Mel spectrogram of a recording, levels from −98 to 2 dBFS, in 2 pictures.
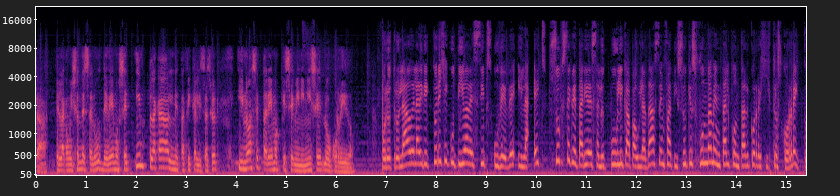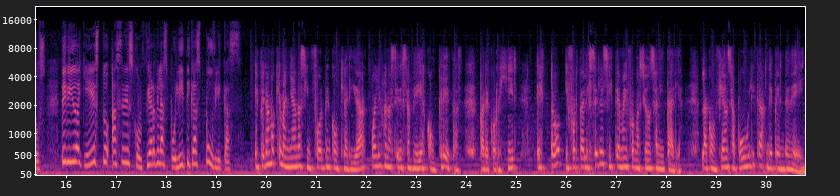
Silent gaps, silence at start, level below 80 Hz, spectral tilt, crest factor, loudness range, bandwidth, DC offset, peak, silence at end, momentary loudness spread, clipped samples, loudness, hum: none; 0 s; -48 dBFS; -5.5 dB/octave; 12 dB; 2 LU; 15.5 kHz; under 0.1%; -18 dBFS; 0 s; 6 LU; under 0.1%; -31 LUFS; none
